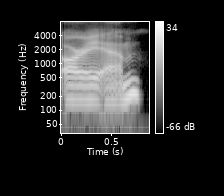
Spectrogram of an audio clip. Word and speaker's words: RAM: RAM is Random Acts of Marketing, which is then abbreviated RAM, which can then be pronounced RAM.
